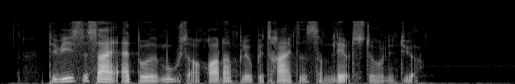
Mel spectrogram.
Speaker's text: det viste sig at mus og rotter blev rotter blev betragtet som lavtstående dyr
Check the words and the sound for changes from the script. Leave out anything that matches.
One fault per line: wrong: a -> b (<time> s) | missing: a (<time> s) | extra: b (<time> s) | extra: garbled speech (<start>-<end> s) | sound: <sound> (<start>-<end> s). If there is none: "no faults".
extra: både (1.3 s)
missing: rotter blev (2.5 s)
